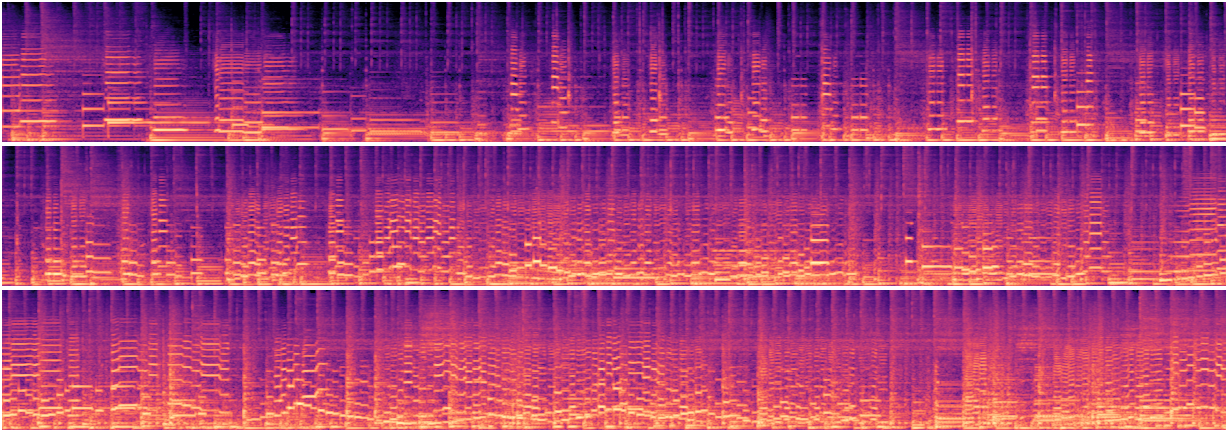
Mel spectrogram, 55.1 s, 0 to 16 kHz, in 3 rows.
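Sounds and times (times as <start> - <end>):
busy drum kit: 0.0 - 55.0
jazz group playing: 0.0 - 55.0.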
